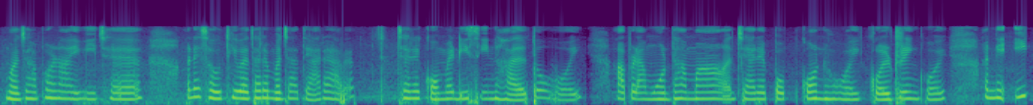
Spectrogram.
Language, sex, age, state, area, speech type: Gujarati, female, 18-30, Gujarat, urban, spontaneous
